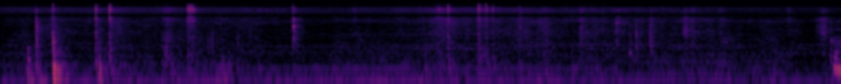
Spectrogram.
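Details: Soft taps and clicks in a quiet small room over a low steady hum, with no animal call.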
